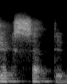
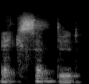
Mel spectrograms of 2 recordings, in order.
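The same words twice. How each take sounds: First: The first vowel is a reduced schwa. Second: The first vowel is a full vowel. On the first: The speaker calls it right. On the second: The speaker calls it wrong.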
